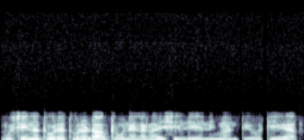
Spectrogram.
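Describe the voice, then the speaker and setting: A man's voice: mid-range voice, steady tone, moderate pace, breathy edge, dry recording, natural voice. A man playing a flirtatious, possessive brother-in-law, chatting casually and teasingly on a phone call. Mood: secretive, casual. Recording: tinny narrow phone-call audio.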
